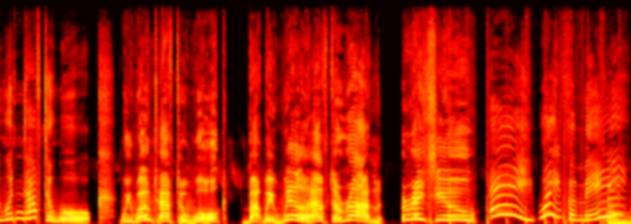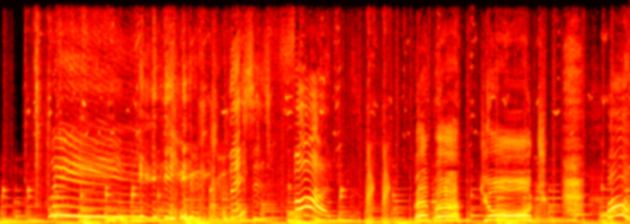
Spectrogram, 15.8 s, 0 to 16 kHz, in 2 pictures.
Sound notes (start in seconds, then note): 8.6 both laughing; 12.5 george snorts; 14.2 panting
